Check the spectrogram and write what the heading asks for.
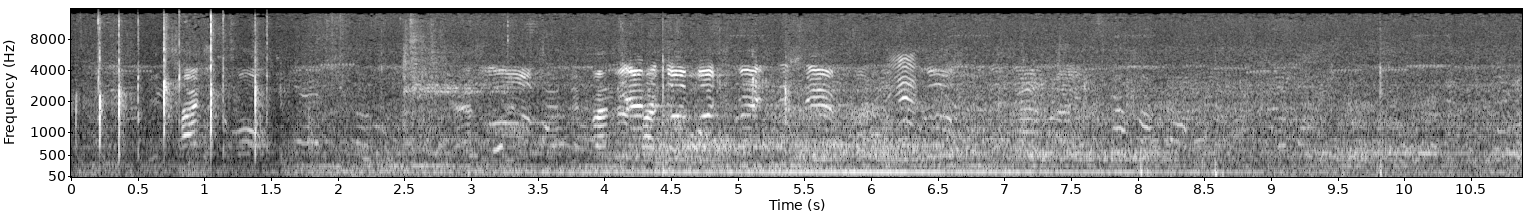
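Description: A steady engine drone that swells over the first few seconds, is loudest around the middle and eases off toward the end, like a motor vehicle passing by. A few sharp clicks sound in the first second and a half.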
